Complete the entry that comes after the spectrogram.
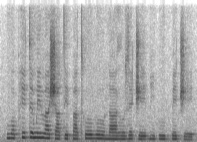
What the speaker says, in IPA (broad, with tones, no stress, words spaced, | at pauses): wɔ˨pʰe˦tɛ˦we˦ βa˦ʃa˨te˨ pa˨tʰoː˦ voː˦˨naː˨ ɣo˨zɛ˦t͡ʃeː˨ ɓi˨puː˨k͡pe˦ t͡ʃe˨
